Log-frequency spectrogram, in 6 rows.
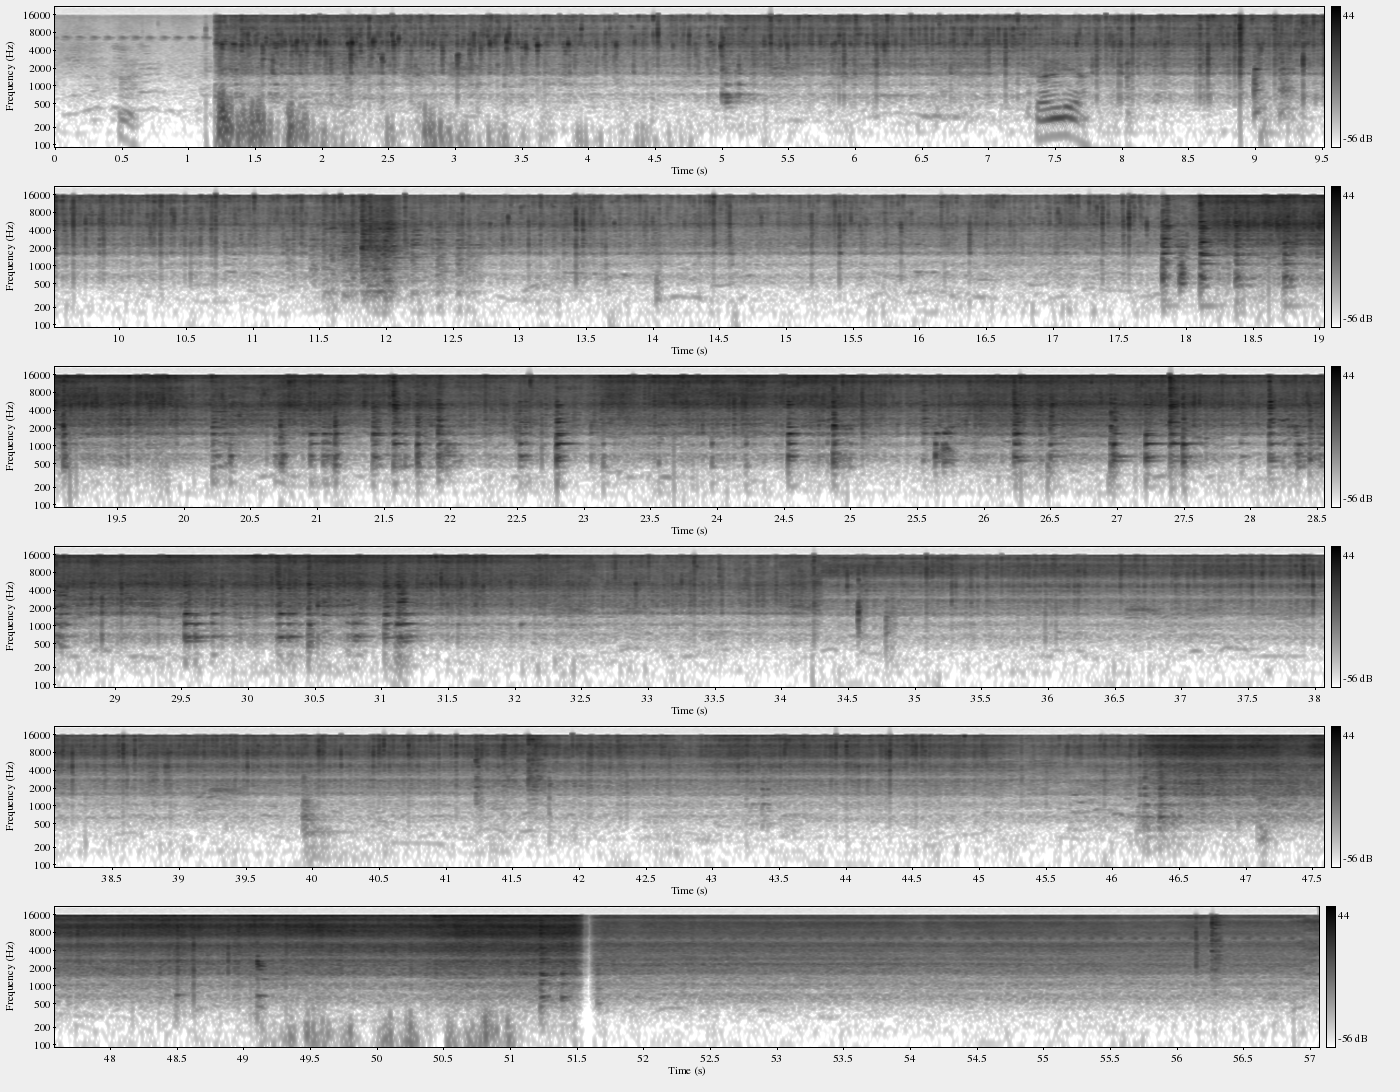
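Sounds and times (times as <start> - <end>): vegetables sizzling in hot oil: 1.2 - 57.0
metal spatula scraping pan: 11.4 - 12.6, 17.8 - 31.6.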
